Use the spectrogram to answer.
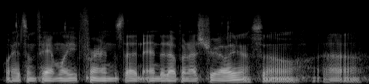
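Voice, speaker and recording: Very low-voiced gravelly man from Russia. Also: flat delivery, darkish tone. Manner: reflective, unhurried, hesitant with many pauses. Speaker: podcast guest, skydiving competitor. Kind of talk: casual interview conversation.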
